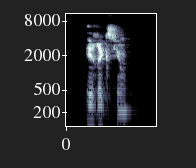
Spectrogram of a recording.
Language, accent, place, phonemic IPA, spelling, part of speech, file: French, France, Lyon, /e.ʁɛk.sjɔ̃/, érection, noun, LL-Q150 (fra)-érection.wav
- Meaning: 1. erection (of a building, a monument) 2. start (of a process) 3. erection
